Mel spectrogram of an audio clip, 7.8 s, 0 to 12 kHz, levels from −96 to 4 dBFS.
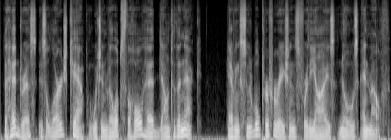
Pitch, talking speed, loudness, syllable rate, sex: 100 Hz, 190 wpm, -16 LUFS, 5.0 syllables/s, male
